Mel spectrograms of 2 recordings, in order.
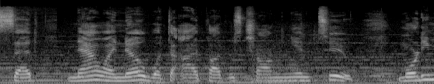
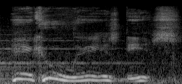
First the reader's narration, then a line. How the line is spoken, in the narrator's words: He asked in an emo voice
